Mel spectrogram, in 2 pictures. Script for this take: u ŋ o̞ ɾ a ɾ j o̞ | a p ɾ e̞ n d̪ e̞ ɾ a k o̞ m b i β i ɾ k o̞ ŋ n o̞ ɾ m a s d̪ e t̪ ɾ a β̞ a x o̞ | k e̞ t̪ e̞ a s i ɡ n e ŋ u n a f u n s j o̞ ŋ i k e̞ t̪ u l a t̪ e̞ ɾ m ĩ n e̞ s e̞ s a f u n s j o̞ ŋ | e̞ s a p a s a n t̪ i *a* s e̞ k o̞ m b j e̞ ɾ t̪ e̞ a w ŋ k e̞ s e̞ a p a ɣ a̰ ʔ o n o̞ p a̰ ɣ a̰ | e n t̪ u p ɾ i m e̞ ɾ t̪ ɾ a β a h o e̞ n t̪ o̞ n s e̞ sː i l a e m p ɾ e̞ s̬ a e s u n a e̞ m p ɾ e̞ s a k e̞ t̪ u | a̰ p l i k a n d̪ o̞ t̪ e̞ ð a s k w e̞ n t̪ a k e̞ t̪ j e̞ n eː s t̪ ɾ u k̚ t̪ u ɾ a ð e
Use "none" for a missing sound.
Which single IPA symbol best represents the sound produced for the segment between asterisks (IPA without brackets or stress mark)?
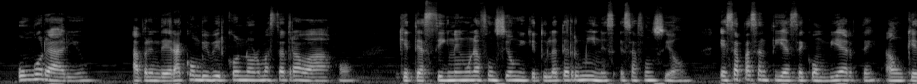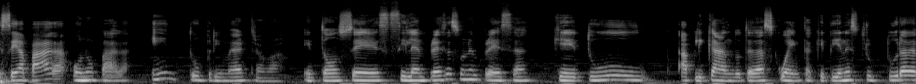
a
